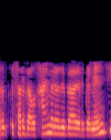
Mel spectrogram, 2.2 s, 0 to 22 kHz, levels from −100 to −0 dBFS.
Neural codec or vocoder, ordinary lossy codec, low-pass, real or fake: codec, 16 kHz, 2 kbps, X-Codec, WavLM features, trained on Multilingual LibriSpeech; MP3, 16 kbps; 3.6 kHz; fake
